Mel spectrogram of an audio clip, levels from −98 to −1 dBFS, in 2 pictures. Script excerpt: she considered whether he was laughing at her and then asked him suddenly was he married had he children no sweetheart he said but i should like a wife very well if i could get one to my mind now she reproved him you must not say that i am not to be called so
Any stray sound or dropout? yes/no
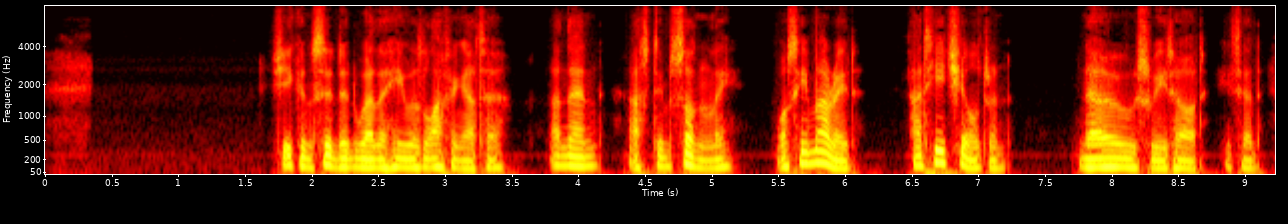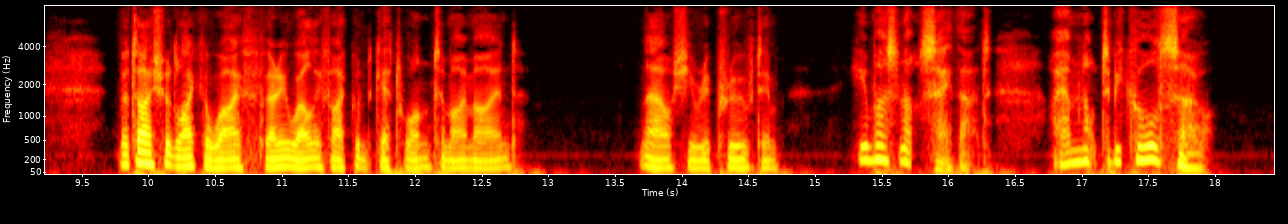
no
